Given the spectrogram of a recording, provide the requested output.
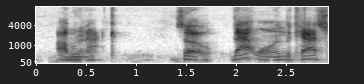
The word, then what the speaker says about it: Aberlour: Jonathan Herring corrected me on my pronunciation. Sounds right. Abunak.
